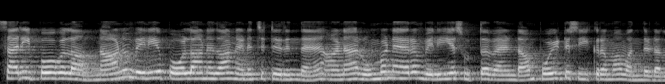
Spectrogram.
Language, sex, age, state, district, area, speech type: Tamil, female, 18-30, Tamil Nadu, Nilgiris, urban, read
